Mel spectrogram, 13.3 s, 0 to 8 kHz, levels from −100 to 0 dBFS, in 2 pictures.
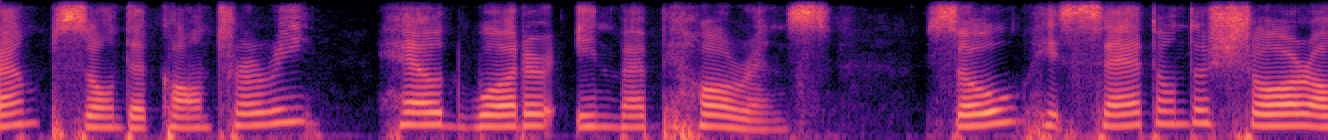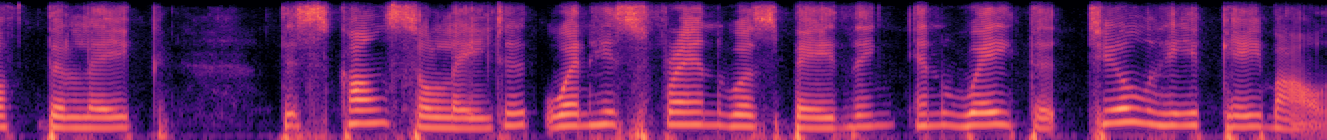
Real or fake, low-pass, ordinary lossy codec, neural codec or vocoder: fake; 7.2 kHz; Opus, 24 kbps; codec, 16 kHz, 4.8 kbps, FACodec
